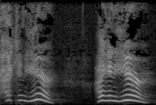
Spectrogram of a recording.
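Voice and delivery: a deaf woman suddenly hearing, crying out in joy; joyful cry. Retold or imitated. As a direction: burst out with it, amazed. Deaf woman realizes she hears.

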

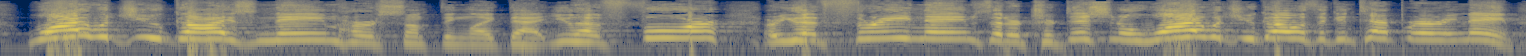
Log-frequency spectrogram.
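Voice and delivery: loud, high-pitched retold objection; imitated disapproving mother. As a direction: play an indignant mom challenging the choice. Mother objecting to baby name.

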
